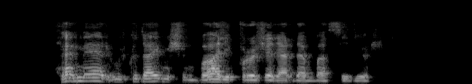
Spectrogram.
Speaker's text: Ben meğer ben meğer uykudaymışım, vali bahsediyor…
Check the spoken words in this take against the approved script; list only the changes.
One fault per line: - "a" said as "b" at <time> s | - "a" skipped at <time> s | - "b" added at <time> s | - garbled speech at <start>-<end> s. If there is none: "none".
- "ben meğer" skipped at 1.1 s
- "projelerden" added at 2.4 s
